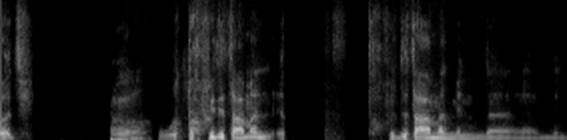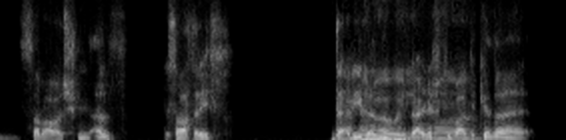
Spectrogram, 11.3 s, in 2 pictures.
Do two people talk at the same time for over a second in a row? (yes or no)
yes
